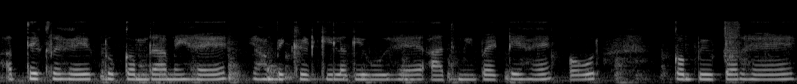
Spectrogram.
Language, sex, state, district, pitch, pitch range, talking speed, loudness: Hindi, female, Chhattisgarh, Balrampur, 235 Hz, 230-240 Hz, 150 wpm, -32 LUFS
